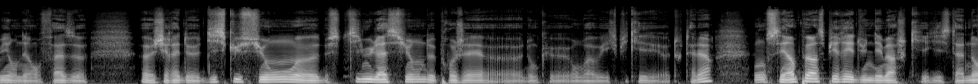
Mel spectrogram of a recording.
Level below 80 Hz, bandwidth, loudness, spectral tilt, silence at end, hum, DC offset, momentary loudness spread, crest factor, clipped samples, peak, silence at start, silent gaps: -40 dBFS; 16.5 kHz; -19 LUFS; -4.5 dB/octave; 0 s; none; under 0.1%; 14 LU; 18 dB; under 0.1%; -2 dBFS; 0 s; none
